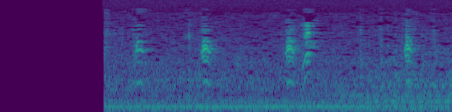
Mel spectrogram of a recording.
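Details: At Andree Clark Bird Refuge, one of two black-necked stilts guarding a hidden nest site gives persistent distraction calls: short, sharp yipping notes, about five in under two seconds, over a steady low hum and rumble.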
